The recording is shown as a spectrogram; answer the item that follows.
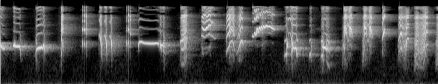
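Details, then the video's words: Kept Oriental magpie-robin singing as a prompt for others: rapid, jumbled run of clicks, whistled slurs and rasping chirps, repeated without pause, with bright upward-sweeping whistles in the middle. "Pancingan Kacer Gacor Agar Bongkar Isian Ngobra"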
